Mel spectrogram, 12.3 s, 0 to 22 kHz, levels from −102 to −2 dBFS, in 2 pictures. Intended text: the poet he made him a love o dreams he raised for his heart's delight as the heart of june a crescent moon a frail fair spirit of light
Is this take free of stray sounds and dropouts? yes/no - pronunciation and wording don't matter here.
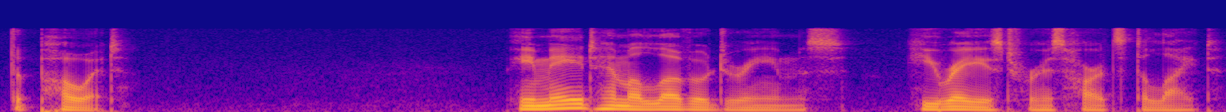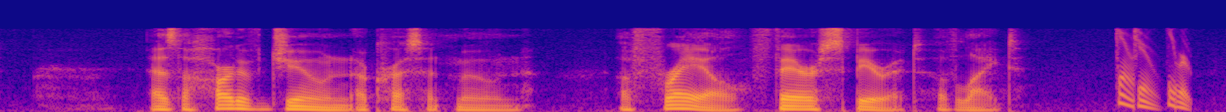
no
